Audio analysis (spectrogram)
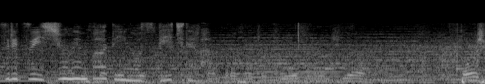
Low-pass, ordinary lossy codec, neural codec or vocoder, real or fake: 7.2 kHz; none; none; real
